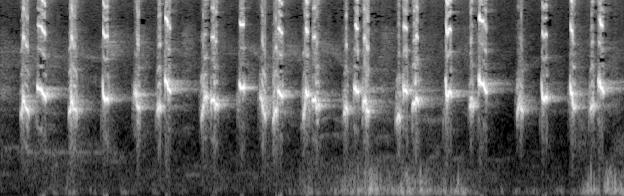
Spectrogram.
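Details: Sooty-headed bulbul in gacor form, recorded as a lure for other bulbuls: about twenty short, sharp, whistled chirps given one after another, some doubled, with soft low rustling in the background.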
